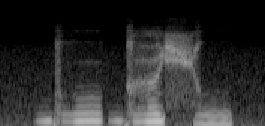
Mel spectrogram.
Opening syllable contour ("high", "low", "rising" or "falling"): high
